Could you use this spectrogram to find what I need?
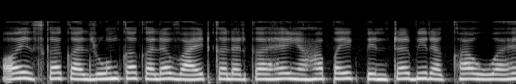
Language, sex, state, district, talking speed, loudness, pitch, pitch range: Hindi, female, Chhattisgarh, Sukma, 220 wpm, -11 LUFS, 250 Hz, 240-260 Hz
